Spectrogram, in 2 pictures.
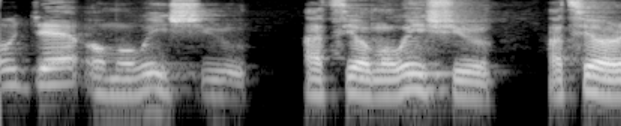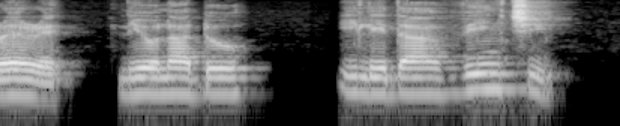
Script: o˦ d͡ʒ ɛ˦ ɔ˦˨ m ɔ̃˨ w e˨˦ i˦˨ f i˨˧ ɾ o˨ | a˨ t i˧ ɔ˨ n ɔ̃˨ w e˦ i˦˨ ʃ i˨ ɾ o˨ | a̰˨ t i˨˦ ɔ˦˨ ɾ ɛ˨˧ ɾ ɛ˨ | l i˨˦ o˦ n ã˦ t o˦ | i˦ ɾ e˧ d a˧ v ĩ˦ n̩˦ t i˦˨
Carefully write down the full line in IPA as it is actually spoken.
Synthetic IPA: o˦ d͡ʒ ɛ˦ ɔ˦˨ m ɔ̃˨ w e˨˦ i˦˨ ʃ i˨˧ ɾ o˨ | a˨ t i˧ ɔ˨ m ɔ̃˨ w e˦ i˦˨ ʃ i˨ ɾ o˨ | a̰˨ t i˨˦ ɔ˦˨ ɾ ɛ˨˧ ɾ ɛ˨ | l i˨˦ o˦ n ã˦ d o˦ | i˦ l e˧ d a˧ v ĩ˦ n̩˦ t͡ʃ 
